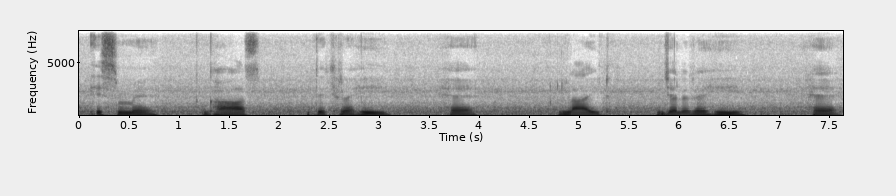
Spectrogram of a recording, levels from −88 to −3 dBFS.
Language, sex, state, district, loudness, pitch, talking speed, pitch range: Hindi, male, Uttar Pradesh, Hamirpur, -17 LUFS, 105 Hz, 70 wpm, 100-110 Hz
